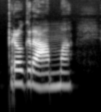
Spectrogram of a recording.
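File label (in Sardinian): "programma", female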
